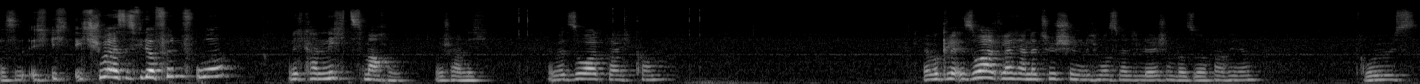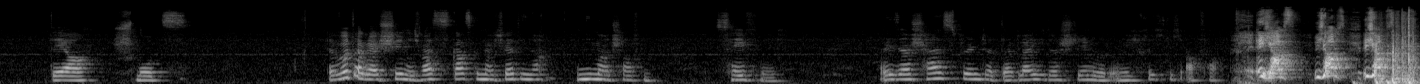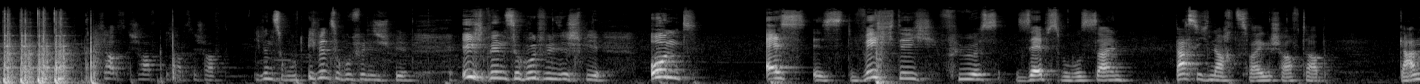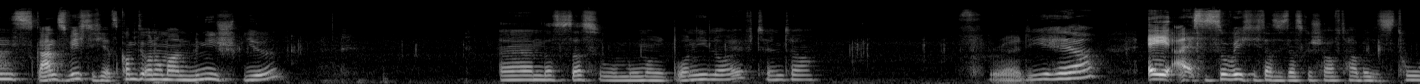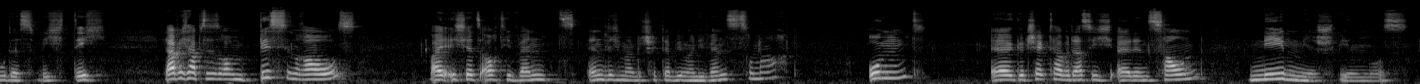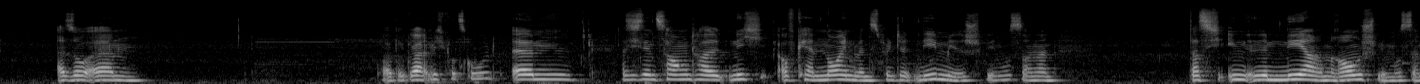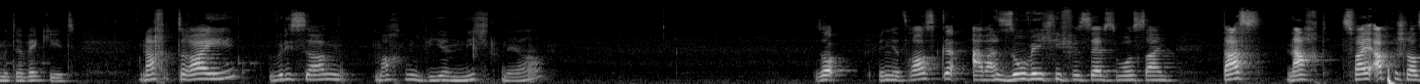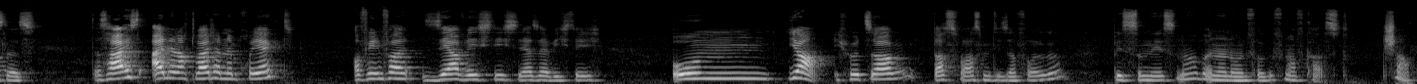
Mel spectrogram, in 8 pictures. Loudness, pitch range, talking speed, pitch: -24 LUFS, 195-245 Hz, 150 wpm, 215 Hz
